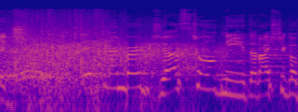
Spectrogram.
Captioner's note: applause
